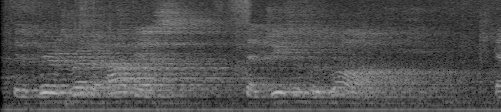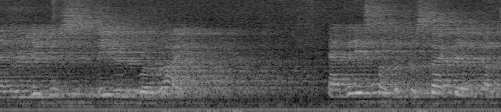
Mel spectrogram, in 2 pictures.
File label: Memorial Church Sermon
